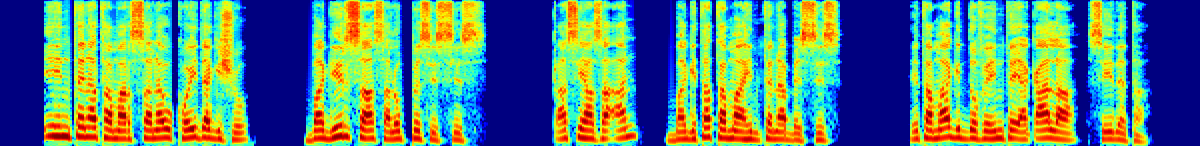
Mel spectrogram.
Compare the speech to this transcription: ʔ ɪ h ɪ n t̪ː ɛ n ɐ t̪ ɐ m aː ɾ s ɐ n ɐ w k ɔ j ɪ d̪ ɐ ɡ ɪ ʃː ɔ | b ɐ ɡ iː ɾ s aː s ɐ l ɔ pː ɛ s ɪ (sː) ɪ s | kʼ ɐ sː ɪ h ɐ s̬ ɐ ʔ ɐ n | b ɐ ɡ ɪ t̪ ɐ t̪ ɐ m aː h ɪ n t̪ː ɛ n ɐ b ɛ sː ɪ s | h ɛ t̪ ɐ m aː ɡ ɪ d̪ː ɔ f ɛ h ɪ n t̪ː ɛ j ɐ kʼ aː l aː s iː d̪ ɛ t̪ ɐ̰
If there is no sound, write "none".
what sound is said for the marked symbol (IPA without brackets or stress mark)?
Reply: sː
